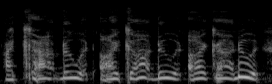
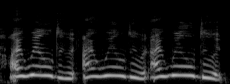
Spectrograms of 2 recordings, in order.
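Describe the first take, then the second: First: Chugging, breathy rhythm; puffing. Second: High, loud, determined chant; determined puffing. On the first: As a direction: puff like a straining engine. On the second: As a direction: push through it with resolve. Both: A narrator's reading. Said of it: "puffed Edward".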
